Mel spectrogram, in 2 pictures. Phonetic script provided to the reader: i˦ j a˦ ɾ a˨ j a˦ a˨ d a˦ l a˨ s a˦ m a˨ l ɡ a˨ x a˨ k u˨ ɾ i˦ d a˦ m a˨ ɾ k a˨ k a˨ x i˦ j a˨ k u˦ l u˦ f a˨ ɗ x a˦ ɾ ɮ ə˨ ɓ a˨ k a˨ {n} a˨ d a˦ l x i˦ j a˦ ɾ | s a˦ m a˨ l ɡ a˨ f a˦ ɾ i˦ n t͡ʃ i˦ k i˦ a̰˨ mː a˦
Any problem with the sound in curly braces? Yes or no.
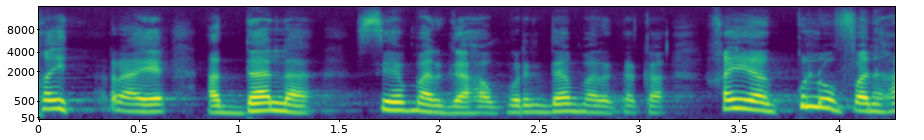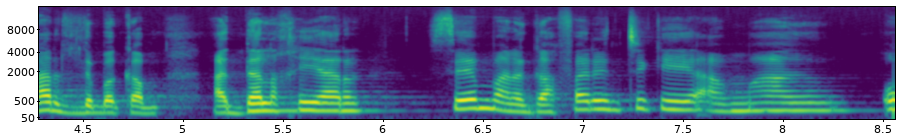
yes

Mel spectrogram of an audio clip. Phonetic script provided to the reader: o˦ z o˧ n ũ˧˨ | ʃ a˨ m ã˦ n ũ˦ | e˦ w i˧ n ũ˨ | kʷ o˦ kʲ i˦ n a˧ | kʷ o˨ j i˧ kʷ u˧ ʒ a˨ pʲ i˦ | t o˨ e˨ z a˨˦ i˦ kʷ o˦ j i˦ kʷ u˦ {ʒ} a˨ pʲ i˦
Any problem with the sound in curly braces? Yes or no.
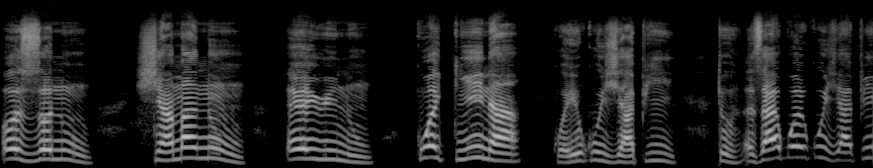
no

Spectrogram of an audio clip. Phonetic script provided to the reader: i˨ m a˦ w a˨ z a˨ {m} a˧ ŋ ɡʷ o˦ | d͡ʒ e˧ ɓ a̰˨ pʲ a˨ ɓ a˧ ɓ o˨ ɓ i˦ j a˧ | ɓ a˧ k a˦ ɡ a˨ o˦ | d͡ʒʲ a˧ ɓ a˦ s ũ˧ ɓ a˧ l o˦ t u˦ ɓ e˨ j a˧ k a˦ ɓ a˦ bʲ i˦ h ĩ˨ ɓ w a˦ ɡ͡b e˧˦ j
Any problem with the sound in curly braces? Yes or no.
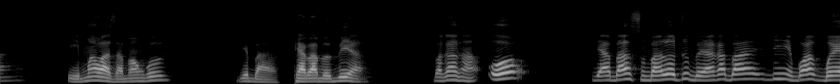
no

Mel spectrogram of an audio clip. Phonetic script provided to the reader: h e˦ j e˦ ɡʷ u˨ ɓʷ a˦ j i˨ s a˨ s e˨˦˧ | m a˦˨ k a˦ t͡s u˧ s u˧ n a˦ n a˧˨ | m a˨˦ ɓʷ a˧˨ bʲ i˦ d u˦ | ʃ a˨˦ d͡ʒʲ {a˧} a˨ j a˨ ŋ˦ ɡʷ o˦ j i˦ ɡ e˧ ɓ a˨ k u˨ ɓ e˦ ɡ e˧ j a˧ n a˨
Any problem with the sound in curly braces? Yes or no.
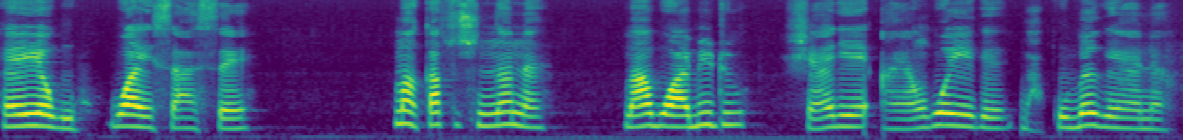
yes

